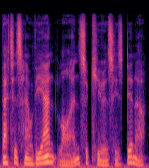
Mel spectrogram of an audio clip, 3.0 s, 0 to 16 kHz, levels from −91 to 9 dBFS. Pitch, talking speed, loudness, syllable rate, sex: 100 Hz, 180 wpm, -19 LUFS, 4.1 syllables/s, male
